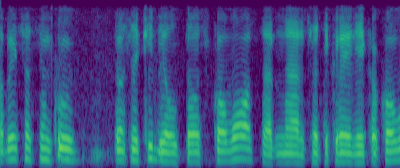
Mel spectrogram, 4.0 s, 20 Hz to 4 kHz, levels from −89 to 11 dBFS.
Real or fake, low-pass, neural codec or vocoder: fake; 3.6 kHz; codec, 16 kHz, 4 kbps, FunCodec, trained on Chinese and English, 50 frames a second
